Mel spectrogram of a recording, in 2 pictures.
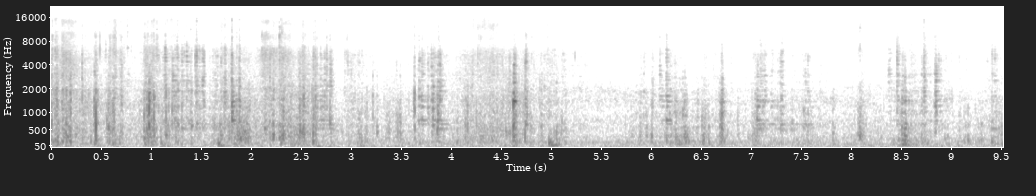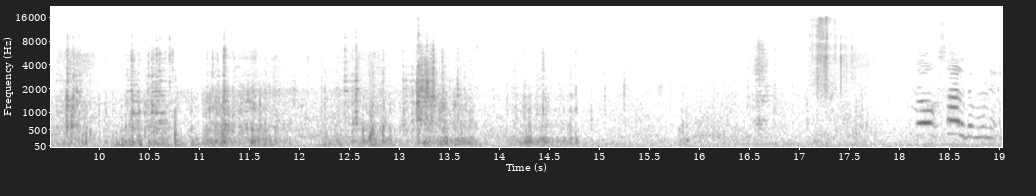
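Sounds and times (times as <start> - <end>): light taps and scrapes: 5.9 - 17.8.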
